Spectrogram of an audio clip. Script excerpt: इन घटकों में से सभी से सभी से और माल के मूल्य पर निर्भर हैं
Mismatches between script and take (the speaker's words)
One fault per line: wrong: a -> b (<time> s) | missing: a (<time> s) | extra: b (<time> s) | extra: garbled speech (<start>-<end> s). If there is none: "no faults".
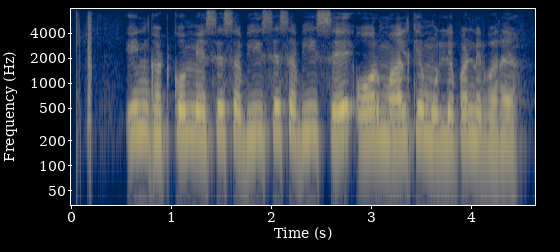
no faults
